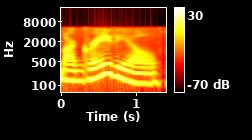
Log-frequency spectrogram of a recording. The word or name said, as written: margravial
